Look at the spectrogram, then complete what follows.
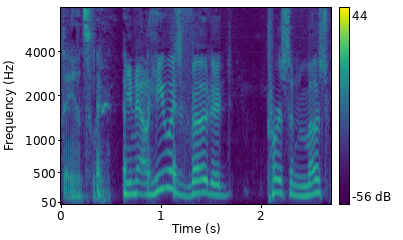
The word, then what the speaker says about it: Anslinger: Well, it's spelled ass-liquor, but it's pronounced Anslinger.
